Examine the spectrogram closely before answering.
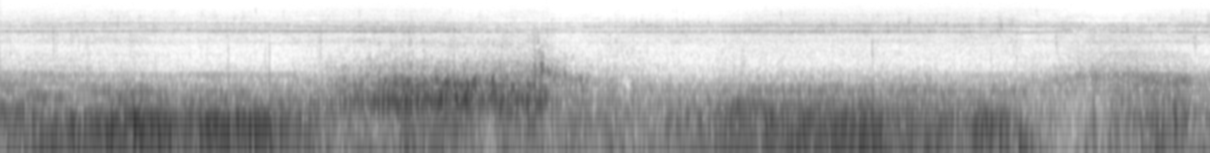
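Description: Aquarium water and air bubbles gurgling, heard as a muffled low rumble that swells and fades every few seconds, with a faint steady high whine running throughout.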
